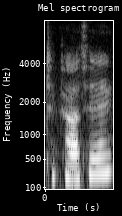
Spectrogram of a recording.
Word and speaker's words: Tecate: We're going to the Tecate, is that how you say it? Tecate?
